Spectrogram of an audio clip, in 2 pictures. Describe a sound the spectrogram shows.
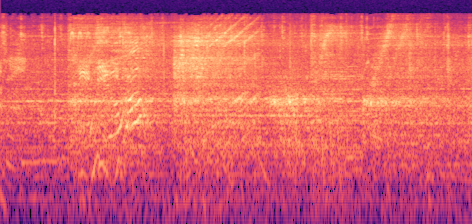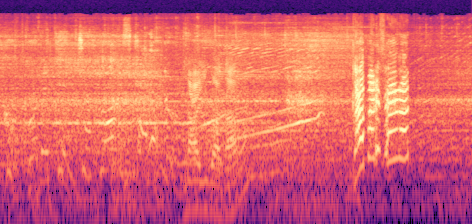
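A slot machine plays chiming electronic music and sound effects.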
